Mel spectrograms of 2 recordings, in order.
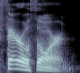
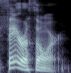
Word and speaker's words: Ferrothorn: not pharaoh seed and Pharaoh Thorn they are phariseed and Ferrothorn the Pokemon company sure does like to make an o sound like an ah don't they so remember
